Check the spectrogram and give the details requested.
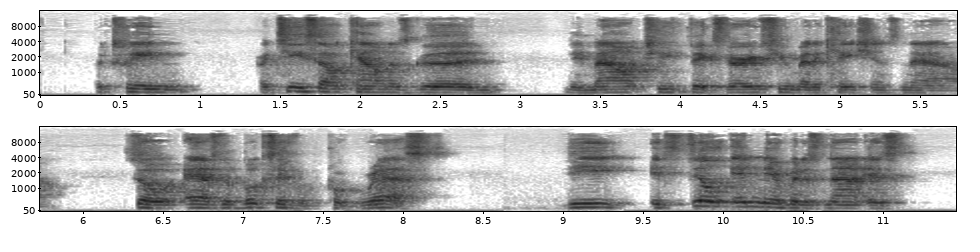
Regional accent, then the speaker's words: Brooklyn, New York, United States; I'm from Brownsville, Brooklyn, which mm-hmm. is a neighborhood in Brooklyn, a tough black neighborhood that's been poor since the 50s.

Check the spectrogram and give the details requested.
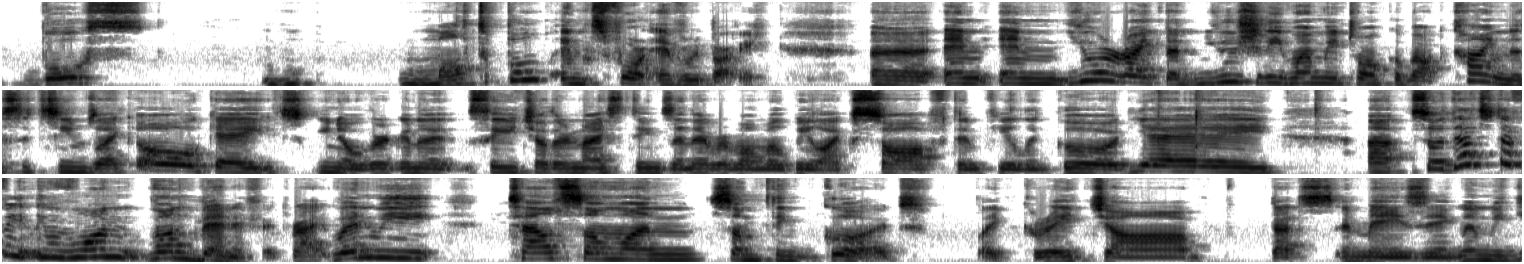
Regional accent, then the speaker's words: Istanbul, Turkey; moved away as an adult; now in United States; I moved to the United States at the age of 18 to study math at Harvard, from Istanbul, by the way. I'm originally from Istanbul.

